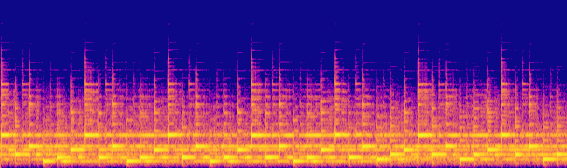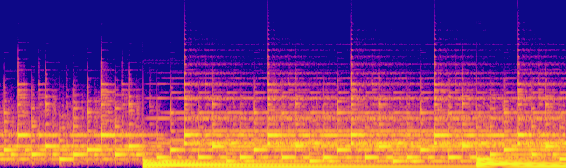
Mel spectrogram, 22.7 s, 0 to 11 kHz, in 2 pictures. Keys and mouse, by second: 0.0 x, 0.6 shift+middle click, 0.7 1, 0.9 click, 1.7 ctrl+l, 2.3-4.3 typing, 4.8 shift+middle click, 5.1 middle click, 6.5 shift+middle click, 8.4 3, 9.6 click, 10.4 ctrl+click, 11.3 ctrl+click, 12.1 ctrl+click, 12.9 ctrl+click, 13.5 c, 17.9 f, 18.4 a, 19.1 ctrl+s, 19.5 shift+middle click, 20.8-22.3 middle drag.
